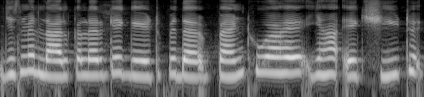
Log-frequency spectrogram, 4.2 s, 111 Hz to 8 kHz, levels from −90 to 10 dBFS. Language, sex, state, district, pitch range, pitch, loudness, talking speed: Hindi, female, Uttar Pradesh, Muzaffarnagar, 280-320 Hz, 295 Hz, -15 LUFS, 185 wpm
